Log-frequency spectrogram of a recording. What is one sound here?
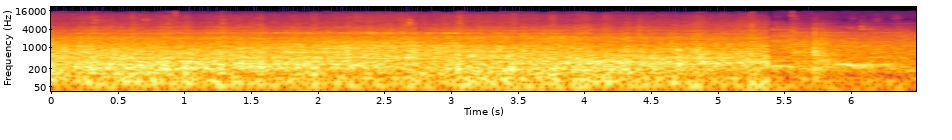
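A passenger train rumbles and clatters along the tracks close by.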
